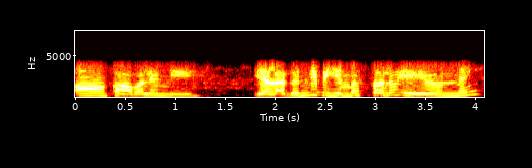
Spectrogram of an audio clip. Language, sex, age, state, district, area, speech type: Telugu, female, 45-60, Andhra Pradesh, East Godavari, rural, conversation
